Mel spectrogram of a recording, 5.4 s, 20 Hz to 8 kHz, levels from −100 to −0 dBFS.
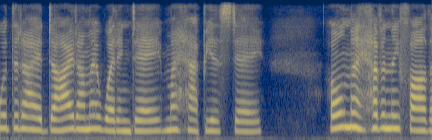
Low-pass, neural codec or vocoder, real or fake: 7.2 kHz; codec, 24 kHz, 0.9 kbps, WavTokenizer, small release; fake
